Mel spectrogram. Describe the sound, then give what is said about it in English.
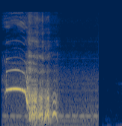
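A loud white horse's whinny opens with a high, steady squeal, then breaks into a shaky, fluttering neigh that fades out after about two seconds. “I cannot stand a white horse.”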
